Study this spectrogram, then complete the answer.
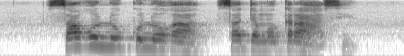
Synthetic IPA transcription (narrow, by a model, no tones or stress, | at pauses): saɣʊlʊkʼʊlʊɣasadɛmɔkʼraːsi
